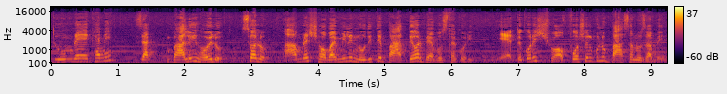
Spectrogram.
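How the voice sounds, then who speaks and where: A man's voice: high-pitched, expressive, moderate pace, over music. A man playing a protective, kindly village father in a cartoon fairy tale, earnest and firm. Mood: determined. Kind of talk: animated fairy tale character acting.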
